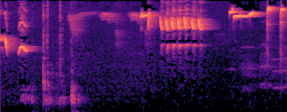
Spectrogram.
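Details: Orange-headed thrush song, played as a lure to get a caged bird that has stopped singing to sing again. Thin high whistles and rapid trills, some bursts of low knocking sounds, and short gaps of silence.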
